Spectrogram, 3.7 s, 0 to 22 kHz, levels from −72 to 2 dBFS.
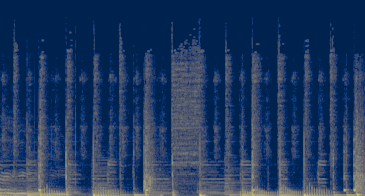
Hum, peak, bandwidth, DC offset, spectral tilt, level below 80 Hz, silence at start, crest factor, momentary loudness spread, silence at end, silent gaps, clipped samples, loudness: none; -4 dBFS; 20 kHz; under 0.1%; -5 dB/octave; -34 dBFS; 0 s; 18 dB; 6 LU; 0 s; none; under 0.1%; -22 LUFS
